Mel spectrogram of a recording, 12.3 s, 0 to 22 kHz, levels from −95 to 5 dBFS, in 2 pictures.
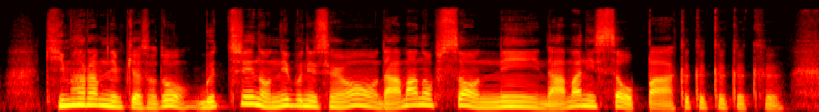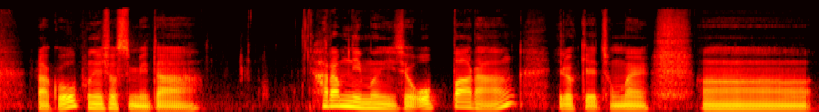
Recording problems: uneven, jittery; strongly; from 4.5 to 11 s

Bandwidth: 16 kHz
